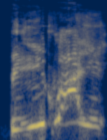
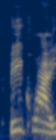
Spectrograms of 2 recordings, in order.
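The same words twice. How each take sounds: First: The line is spoken with strong, committed energy. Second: The line is spoken plainly with little energy. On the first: The actor owns the line. The speaker calls it right. "you take that and you make it yours" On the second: The actor just reads the line. The speaker calls it wrong. "you don't say"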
